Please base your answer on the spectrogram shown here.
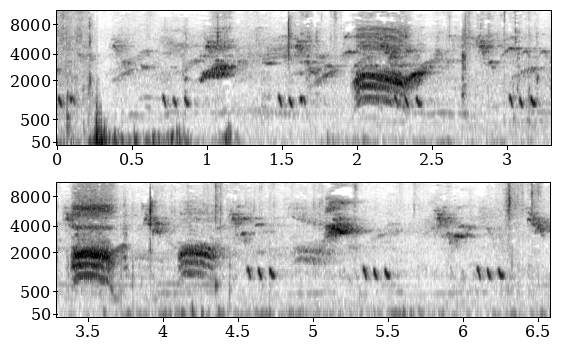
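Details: Crows fighting for food let out two strong, harsh caws among steady small chirps from other birds, with a thump and rustling at the beginning.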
